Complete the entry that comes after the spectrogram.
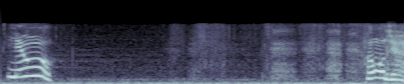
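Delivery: panicked high screaming; scared horror game streamer. Acted. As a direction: shriek for your lost friend in terror. Sees the ghost clown, lost.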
